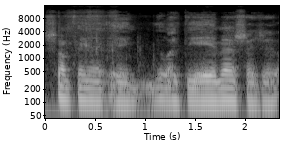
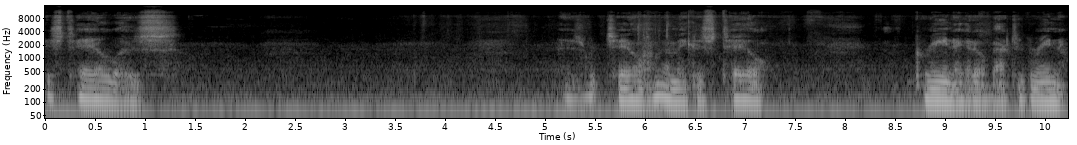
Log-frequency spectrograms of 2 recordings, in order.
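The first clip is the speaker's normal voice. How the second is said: mumbling under breath, much quieter; 10 dB quieter than usual. Speaker paints and picks colours aloud as he works, mumbling to himself. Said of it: "I'm mumbling to myself here".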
